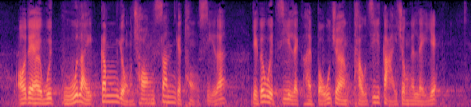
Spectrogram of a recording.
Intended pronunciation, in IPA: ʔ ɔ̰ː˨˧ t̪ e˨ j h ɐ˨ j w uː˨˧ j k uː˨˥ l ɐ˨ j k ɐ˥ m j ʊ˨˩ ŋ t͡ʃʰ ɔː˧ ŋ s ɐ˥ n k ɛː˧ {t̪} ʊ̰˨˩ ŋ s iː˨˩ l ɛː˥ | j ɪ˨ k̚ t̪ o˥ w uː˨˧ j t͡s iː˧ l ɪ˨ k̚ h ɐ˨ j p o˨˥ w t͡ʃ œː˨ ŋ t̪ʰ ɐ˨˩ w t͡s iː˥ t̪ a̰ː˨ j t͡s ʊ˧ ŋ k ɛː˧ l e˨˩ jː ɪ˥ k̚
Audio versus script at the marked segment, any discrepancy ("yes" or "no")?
yes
